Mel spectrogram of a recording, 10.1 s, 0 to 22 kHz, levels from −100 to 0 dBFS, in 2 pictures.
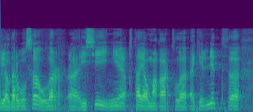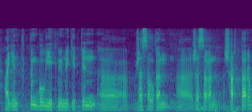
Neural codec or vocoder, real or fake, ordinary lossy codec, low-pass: none; real; none; none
